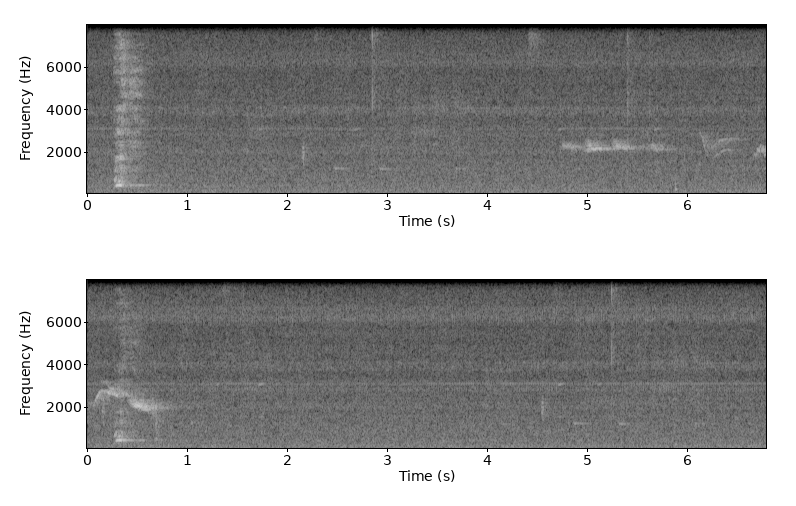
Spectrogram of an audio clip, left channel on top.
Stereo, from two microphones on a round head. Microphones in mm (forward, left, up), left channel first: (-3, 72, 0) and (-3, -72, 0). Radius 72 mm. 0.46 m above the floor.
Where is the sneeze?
50° left (ahead or behind), 1.5 m.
